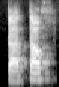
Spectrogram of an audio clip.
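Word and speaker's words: ततः: So how we will recite this visarga? Tataf. Okay, if sound you have to pronounce while reciting.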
